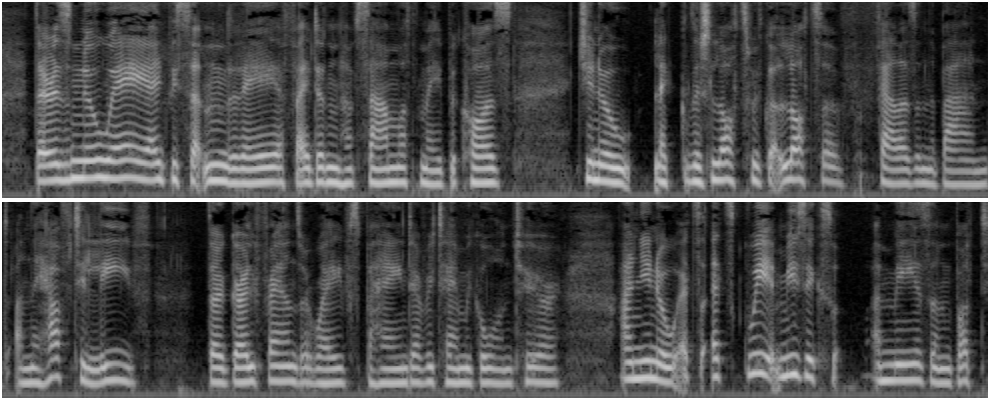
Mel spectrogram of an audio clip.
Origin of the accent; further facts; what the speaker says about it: Dungiven, Northern Ireland, United Kingdom; I'm from Dungiven, and like lots of the boys and girls that I grew up with there at school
